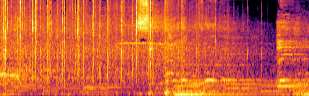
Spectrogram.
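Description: Live band playing a sustained instrumental passage on keyboard and bass, with hands clapping along in the first half. About three seconds in the band comes in louder with heavy bass chords.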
